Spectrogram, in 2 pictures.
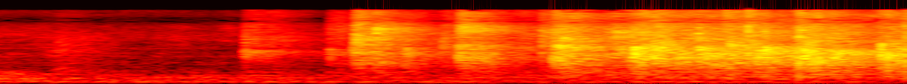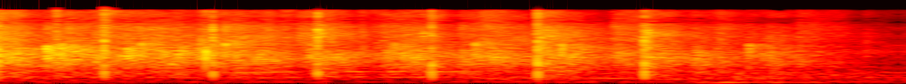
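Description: An audience applauding. It starts about a second in, is loudest a second or two later, then fades away.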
